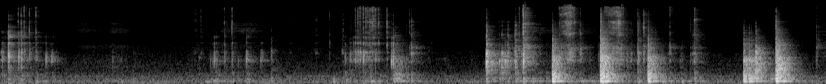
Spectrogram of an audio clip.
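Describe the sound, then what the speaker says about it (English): Metallic clinks and clanks come up close as a nut and fan are removed from a Ryobi handheld gas blower, starting quiet, then growing into a loud run of sharp tool-and-metal knocks. "Now I can remove the nut and the fan."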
